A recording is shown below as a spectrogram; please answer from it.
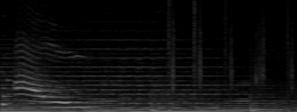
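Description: A cartoonish cat meows in a long, rising and falling call over steady background music in Genshin Impact, followed by a few short soft tones.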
